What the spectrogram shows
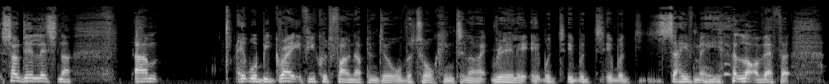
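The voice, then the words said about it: Slightly strained, hoarse voice. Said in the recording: “I'm losing my voice a bit today ... I've just got a cold ... It's just strained a little bit.”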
